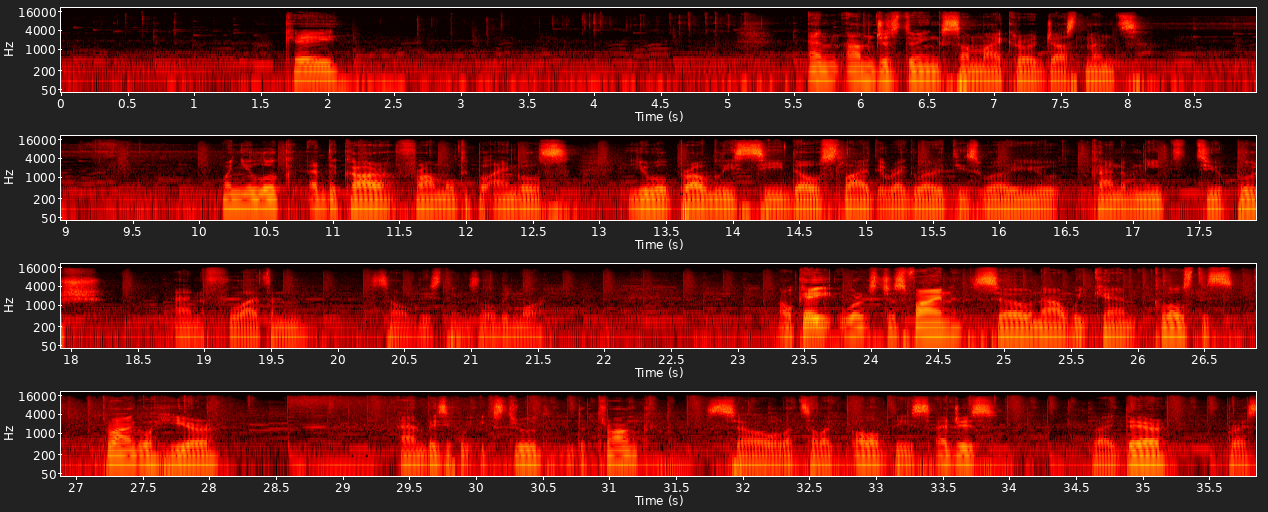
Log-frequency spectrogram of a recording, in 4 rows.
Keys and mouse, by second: 0.7-2.6 middle drag, 2.8 shift+middle click, 3.6 2, 3.8 click, 5.0 middle click, 5.9 g, 9.3-10.5 middle drag, 11.0 click, 11.3 middle click, 11.6 g, 14.1 click, 15.0 g, 16.5 middle click, 17.2-21.0 middle drag, 21.4-23.3 middle drag, 23.5 shift+middle click, 25.4 2, 25.7 click, 26.8 f, 27.3 click, 27.7 f, 28.4 middle click, 33.8 KP_7, 35.6 e.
